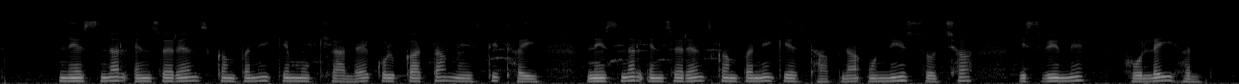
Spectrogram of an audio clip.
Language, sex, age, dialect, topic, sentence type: Magahi, female, 36-40, Central/Standard, banking, statement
